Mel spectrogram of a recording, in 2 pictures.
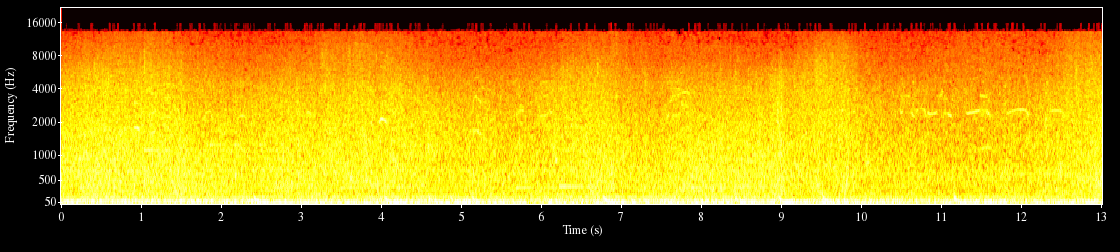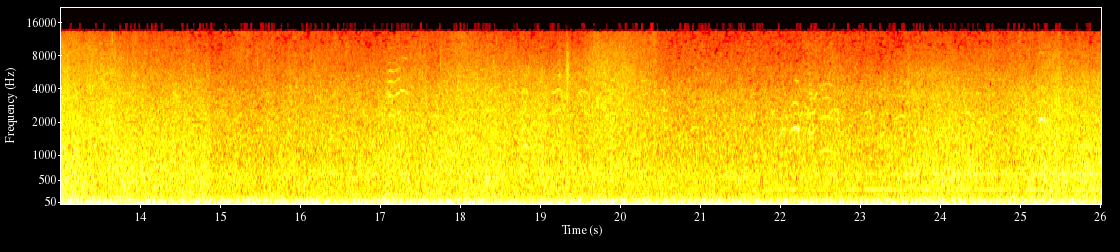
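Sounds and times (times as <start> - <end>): ocean waves breaking on shore: 0.0 - 26.0.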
